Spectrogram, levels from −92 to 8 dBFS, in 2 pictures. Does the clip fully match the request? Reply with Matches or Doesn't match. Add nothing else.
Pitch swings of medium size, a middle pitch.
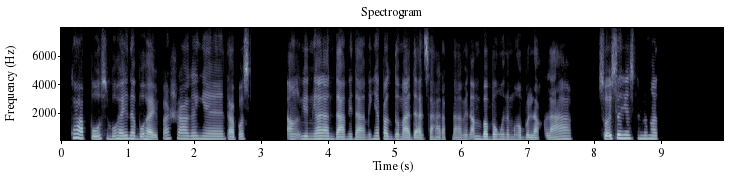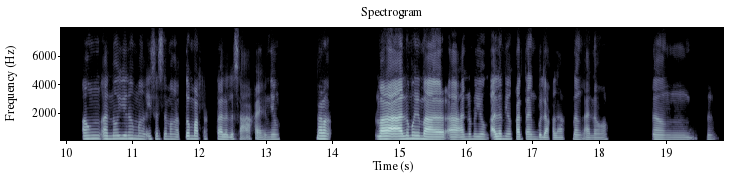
Matches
